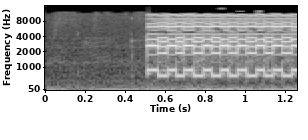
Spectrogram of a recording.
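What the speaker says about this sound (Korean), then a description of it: "전화 받아보겠습니다." A telephone bell begins ringing abruptly partway through, a loud, steady electronic trill that continues to the end over faint low background hum.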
